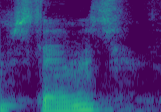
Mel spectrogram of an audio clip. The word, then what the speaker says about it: Stamets: Paul Stamos, yeah. – Yeah, just on or however you pronounce his name, Stamets.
